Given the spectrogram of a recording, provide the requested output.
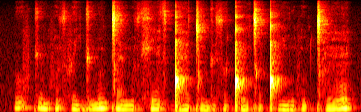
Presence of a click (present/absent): present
